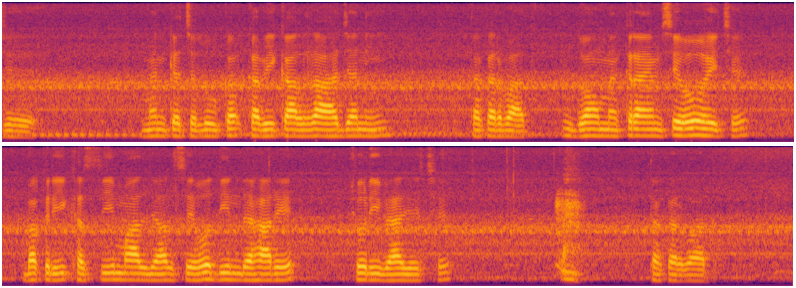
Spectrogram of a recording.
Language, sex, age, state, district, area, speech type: Maithili, male, 45-60, Bihar, Araria, rural, spontaneous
